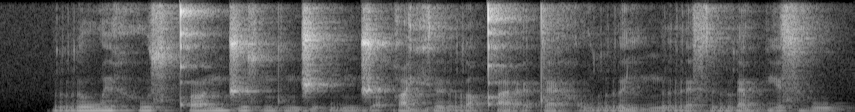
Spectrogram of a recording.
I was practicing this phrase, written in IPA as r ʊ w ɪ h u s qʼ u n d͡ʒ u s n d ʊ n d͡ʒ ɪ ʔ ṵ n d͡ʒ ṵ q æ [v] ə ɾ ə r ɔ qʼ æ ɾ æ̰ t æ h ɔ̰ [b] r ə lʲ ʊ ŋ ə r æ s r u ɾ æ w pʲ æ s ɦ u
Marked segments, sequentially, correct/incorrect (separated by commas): incorrect, incorrect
